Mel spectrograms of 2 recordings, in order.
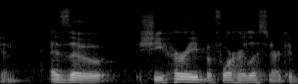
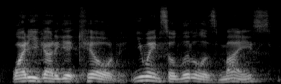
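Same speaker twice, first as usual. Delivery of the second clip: raised, louder, faster angry outburst; sudden anger; 5 semitones higher, 7 dB louder than usual. A narrator's reading. Lenny lashing out at the dead puppy, angry and loud. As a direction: let the anger burst out at the puppy. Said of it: "Suddenly his anger rose".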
